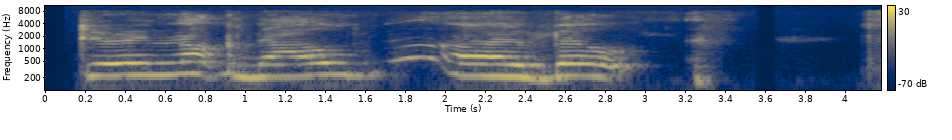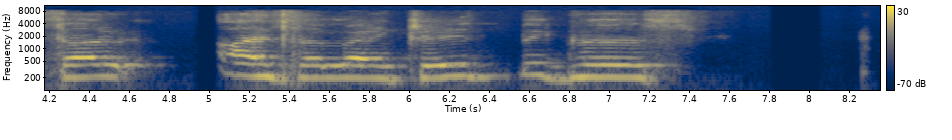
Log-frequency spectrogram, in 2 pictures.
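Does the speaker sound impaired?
Yes: cerebral palsy; cerebral palsy present essentially all life; spasms, on medication three times daily after food.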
